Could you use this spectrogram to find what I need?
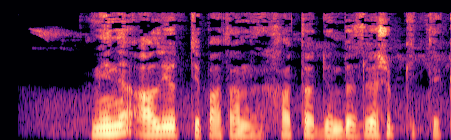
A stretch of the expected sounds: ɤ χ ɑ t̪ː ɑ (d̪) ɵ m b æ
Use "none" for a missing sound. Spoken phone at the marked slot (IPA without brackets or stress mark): d̪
